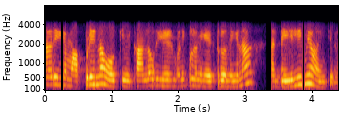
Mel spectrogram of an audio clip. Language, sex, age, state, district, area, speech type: Tamil, female, 30-45, Tamil Nadu, Ariyalur, rural, conversation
